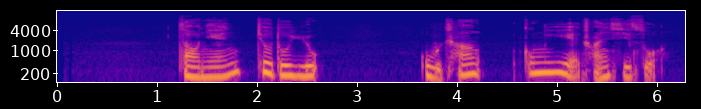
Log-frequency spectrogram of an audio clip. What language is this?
Chinese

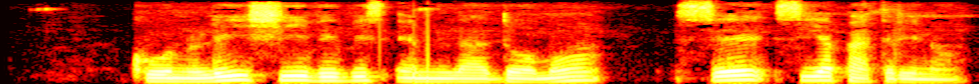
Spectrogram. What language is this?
Esperanto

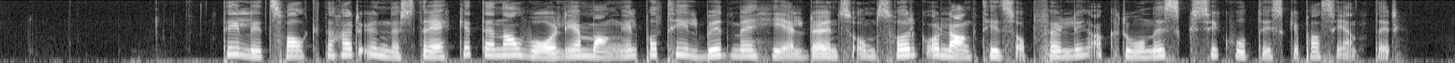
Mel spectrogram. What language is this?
Norwegian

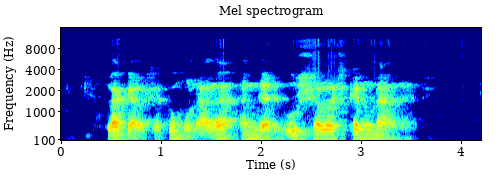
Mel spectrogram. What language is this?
Catalan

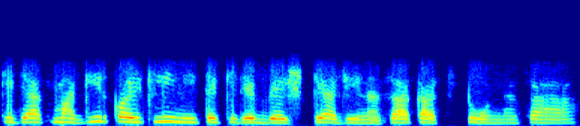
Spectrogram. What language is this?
Konkani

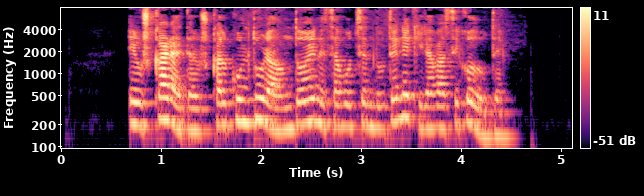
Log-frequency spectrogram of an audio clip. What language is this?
Basque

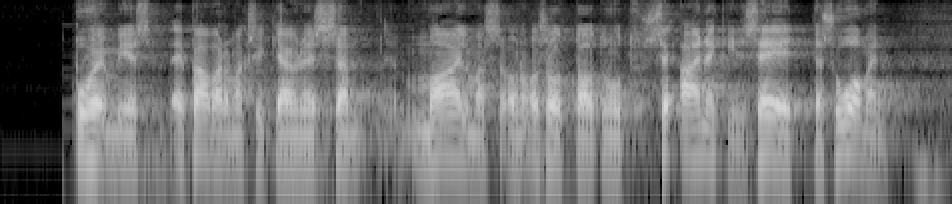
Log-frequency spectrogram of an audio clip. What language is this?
Finnish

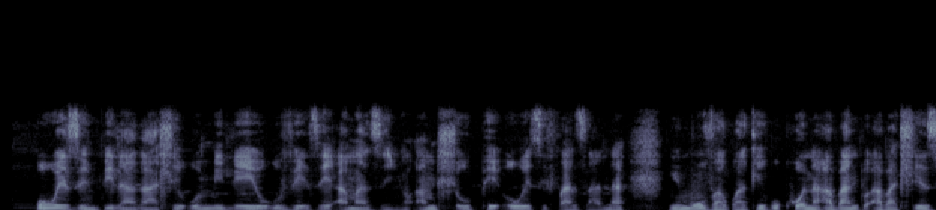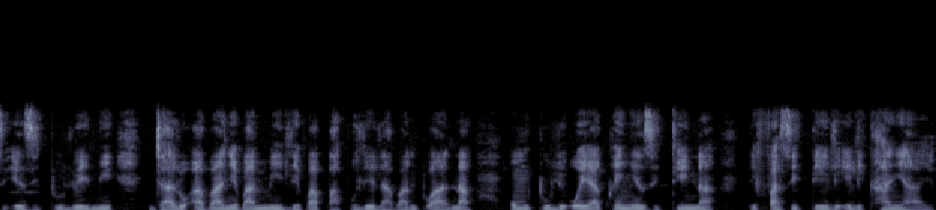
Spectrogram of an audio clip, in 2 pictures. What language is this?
North Ndebele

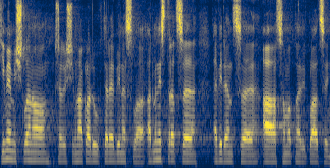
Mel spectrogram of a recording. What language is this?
Czech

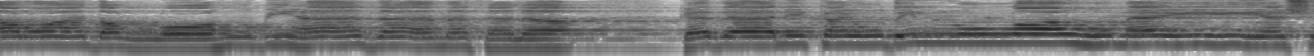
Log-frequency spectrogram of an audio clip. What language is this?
Arabic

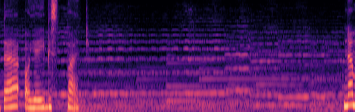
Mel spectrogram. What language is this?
Persian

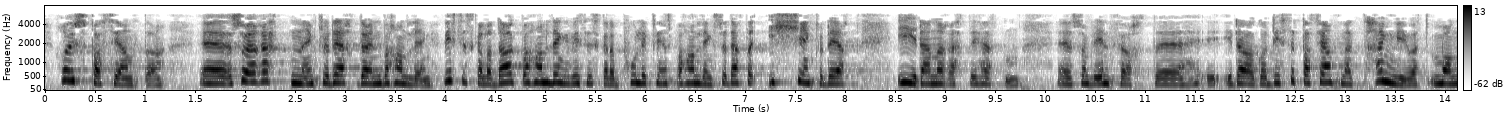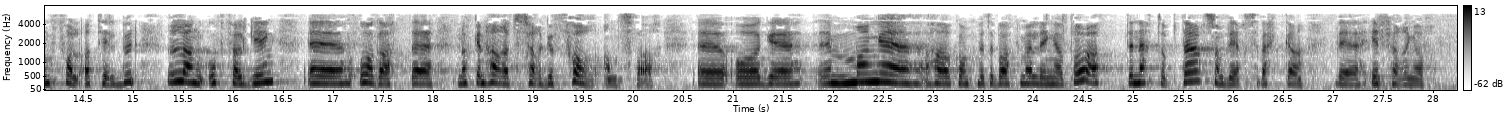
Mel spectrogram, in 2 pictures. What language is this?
Norwegian Nynorsk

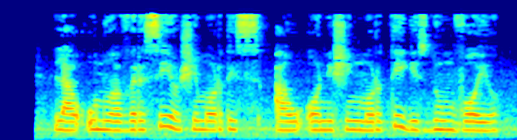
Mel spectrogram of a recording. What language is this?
Esperanto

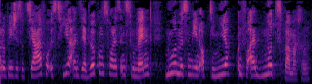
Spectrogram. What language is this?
German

